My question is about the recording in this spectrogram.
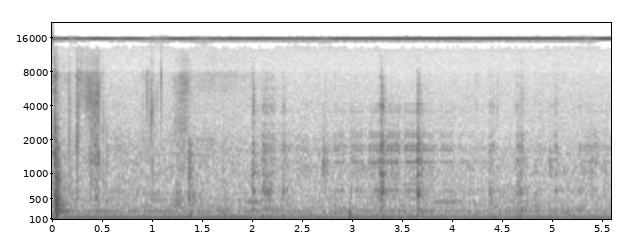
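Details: Darius 1002 amplifier crackling, with irregular crackles and pops over a steady low hum as the worn volume potentiometer is turned. It is to be cleaned with DeoxIT D5.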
